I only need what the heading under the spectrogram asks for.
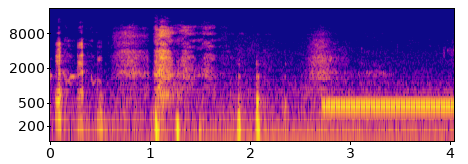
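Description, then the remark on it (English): A few short bursts of chuckling and shuffling noises, then a steady, unbroken phone tone starts and holds through the end as a phone call is placed to a man and waits for him to answer. “Let me see if I can give him a call, see if he'll answer.”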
